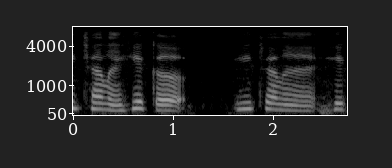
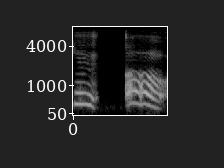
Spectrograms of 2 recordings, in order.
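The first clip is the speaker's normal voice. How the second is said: very high, screaming, cheering scream; 11 semitones higher, 3 dB louder than usual. Retelling cheering on a character who fell while watching, screaming. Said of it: "I'm up here just screaming".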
